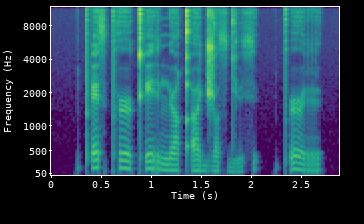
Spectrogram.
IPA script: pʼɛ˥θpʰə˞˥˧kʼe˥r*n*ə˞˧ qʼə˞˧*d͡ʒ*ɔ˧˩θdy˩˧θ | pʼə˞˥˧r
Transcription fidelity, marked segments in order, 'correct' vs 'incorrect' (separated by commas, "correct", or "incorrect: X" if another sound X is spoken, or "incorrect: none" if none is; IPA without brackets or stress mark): correct, correct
